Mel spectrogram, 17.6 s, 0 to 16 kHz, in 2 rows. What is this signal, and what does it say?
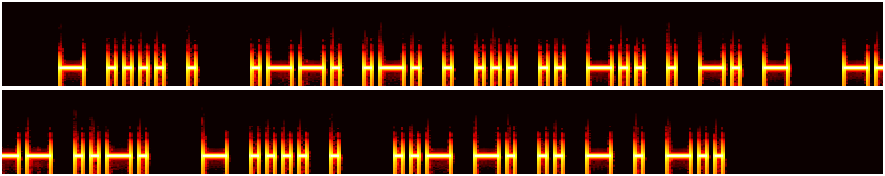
Morse code, heard as a keyed tone, about 15 wpm, 700 Hz. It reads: THE PRESIDENT OF THE UNITED
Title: Sets of 5 Words 15wpm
